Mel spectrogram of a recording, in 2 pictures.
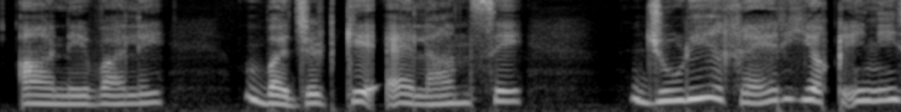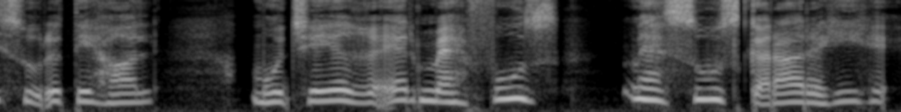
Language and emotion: Urdu, fearful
